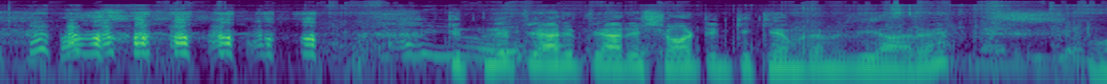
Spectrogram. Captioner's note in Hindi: हंसी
